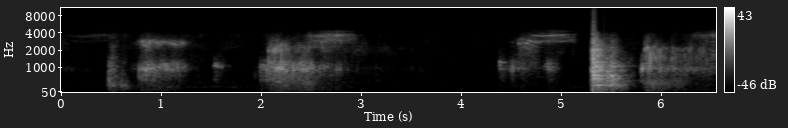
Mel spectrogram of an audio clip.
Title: Kucing lagi tidur plus ngorok...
